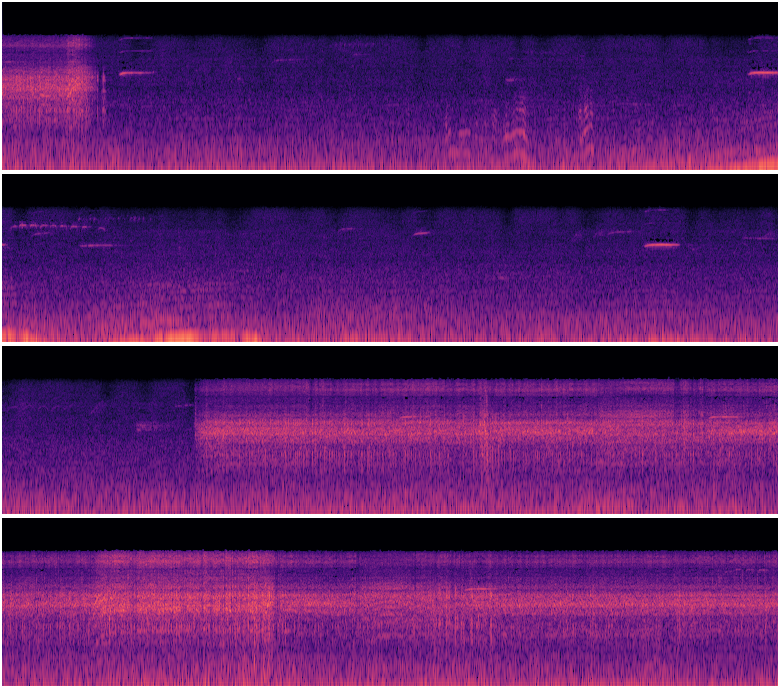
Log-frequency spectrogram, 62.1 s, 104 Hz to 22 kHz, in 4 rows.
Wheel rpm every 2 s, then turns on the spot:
50, 0, 0, 0, 0, 0, 0, 0, 0, 0, 0, 0, 0, 0, 0, 0, 0, 30, 70, 70, 70, 70, 70, 70, 130, 160, 80, 70, 70, 70, 70.
none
